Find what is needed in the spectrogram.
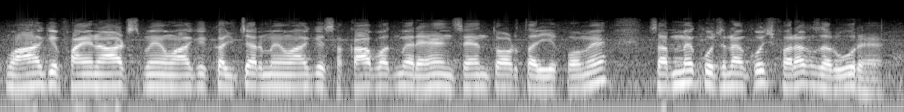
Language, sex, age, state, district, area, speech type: Urdu, male, 30-45, Delhi, New Delhi, urban, spontaneous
